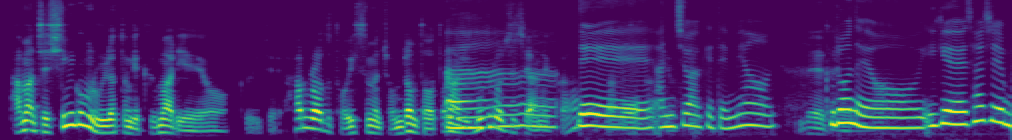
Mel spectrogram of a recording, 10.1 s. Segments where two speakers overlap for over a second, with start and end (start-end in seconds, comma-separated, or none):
4.4-7.2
